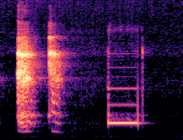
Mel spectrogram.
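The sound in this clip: A telephone call being placed: two short throat-clearing bursts, then a single clear electronic phone tone that holds for under half a second.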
